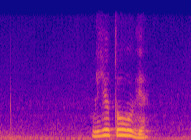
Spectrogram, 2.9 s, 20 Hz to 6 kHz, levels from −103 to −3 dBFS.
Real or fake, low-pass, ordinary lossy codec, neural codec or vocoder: fake; 5.4 kHz; AAC, 24 kbps; codec, 16 kHz, 4 kbps, X-Codec, HuBERT features, trained on general audio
